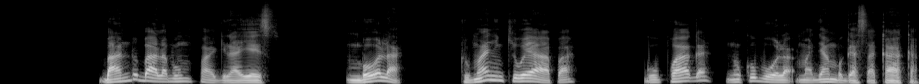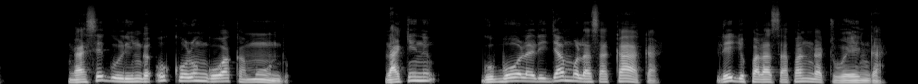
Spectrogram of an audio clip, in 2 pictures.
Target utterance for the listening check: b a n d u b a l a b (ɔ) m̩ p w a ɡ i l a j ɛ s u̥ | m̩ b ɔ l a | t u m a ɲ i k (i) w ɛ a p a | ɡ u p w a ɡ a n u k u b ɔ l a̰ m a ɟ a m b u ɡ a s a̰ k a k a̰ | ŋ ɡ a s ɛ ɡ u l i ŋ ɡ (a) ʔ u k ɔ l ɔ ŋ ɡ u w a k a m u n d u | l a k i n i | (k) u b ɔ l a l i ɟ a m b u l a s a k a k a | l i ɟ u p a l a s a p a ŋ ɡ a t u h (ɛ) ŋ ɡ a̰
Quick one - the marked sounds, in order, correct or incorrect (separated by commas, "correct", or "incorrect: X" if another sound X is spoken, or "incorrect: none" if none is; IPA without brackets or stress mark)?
incorrect: u, correct, correct, incorrect: ɡ, correct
